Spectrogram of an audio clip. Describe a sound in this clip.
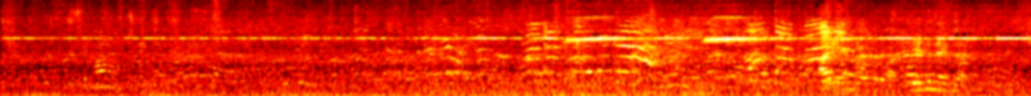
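A busy street crowd murmurs outdoors.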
